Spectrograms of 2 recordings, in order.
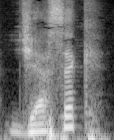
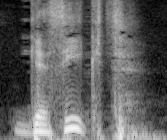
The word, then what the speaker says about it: Gesicht: I was calling his name Jessic. It's not. Let me try and get this right. – Gesicht.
